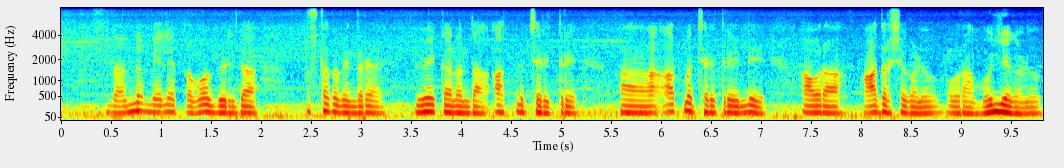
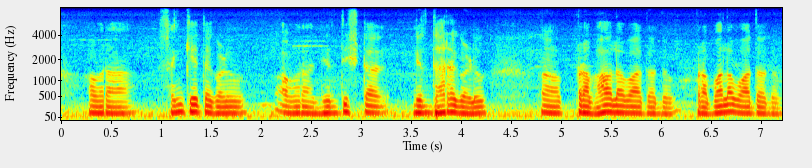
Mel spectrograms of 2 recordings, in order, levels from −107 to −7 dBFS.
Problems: background sounds at intervals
